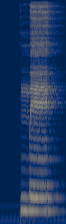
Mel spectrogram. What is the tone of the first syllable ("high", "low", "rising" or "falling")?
low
